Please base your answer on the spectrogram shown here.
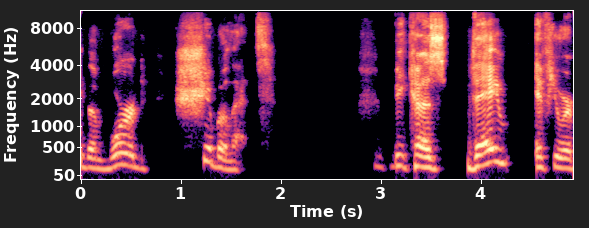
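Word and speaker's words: shibboleth: if you were Benjamite would pronounce it incorrectly and say cibillet. It's where the sheen and the sheen is pronounced as an s or is pronounced as a sh.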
